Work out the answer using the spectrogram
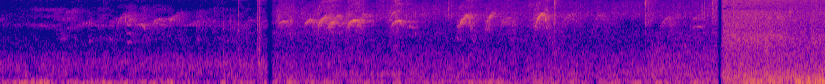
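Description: Small birds chirping in short, repeated high notes over a low outdoor rumble of wind. About seven seconds in, a louder rush of wind noise comes in.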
